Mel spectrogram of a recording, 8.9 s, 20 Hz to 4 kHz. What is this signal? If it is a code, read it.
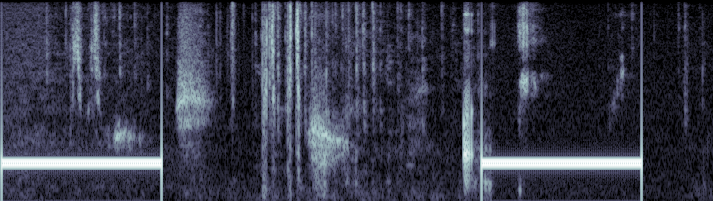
Ringback tone (North America), 440 + 480 Hz.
